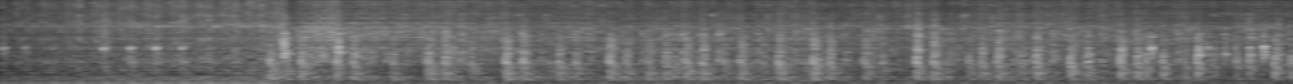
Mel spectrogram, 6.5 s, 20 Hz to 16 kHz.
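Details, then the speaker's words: 1965 Buick LeSabre V8 not run since 1989, first time in drive after a carb clean. Irregular scraping clatter and light knocks over a low idle in gear: the muffler is rubbing the driveshaft U-joint. "the muffler is rubbing the uh the Ruffles rubbing the U-joint so we gotta fix that but it's working that's awesome"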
